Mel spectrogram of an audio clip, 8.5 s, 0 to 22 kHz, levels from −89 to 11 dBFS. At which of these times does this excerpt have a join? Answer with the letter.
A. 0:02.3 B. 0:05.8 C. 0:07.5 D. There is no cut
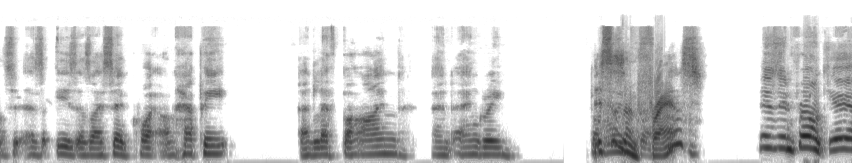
B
